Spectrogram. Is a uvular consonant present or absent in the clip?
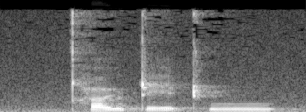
present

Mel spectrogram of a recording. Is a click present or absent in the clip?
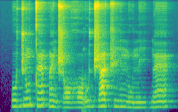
absent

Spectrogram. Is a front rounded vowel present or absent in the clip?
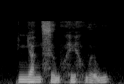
absent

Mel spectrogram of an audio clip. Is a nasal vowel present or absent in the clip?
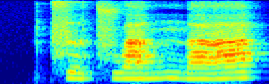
absent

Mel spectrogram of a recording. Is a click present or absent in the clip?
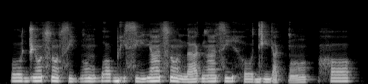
absent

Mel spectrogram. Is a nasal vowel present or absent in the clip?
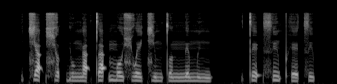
present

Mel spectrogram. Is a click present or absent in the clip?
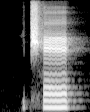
absent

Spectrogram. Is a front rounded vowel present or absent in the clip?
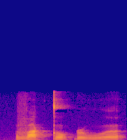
absent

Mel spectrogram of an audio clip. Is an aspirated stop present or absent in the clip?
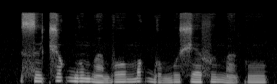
absent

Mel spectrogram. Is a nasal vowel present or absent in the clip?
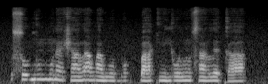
present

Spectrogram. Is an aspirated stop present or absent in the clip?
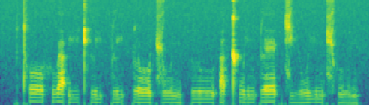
present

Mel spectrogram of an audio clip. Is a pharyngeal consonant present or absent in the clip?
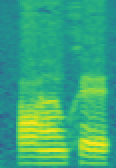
present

